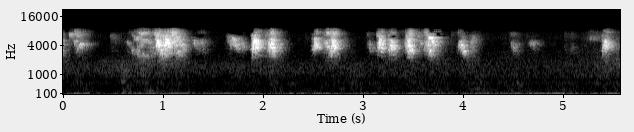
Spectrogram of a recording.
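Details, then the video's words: Evening sparrows at a feeder mounted on a window; dense bursts of harsh, high chirps around the one-second mark, then spaced single and doubled chirps, close and clear against near silence. "Воробьи в кормушке - ужин стартовал"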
